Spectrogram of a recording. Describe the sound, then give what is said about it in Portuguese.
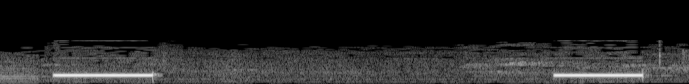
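Telephone tone while a call is being transferred to a busy line: two steady mid-pitched tones, each about a second long and several seconds apart, over a low background hiss. “Tentei passar, mas tá ocupado.”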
